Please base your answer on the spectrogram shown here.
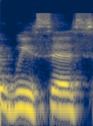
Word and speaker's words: WiCyS: yes and very very much so so when whis was started and we go by whis our acronym is wyc Ys but we pronounce it whis like we sister because we're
